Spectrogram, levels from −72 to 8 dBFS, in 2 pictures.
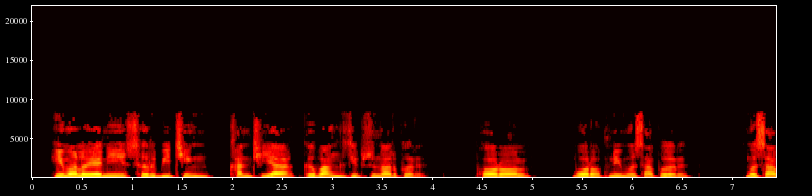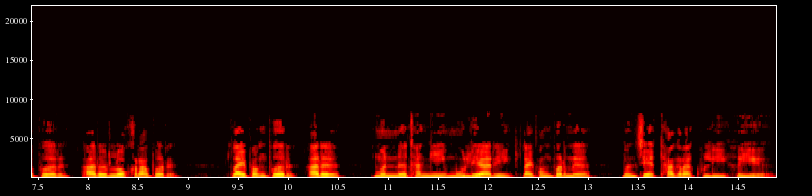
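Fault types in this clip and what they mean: MP3 compression, throughout the clip: the speech has no content above 8.3 kHz and carries plainly audible codec damage, likely from MP3 encoding at a low bitrate, which fits about 32 kbps. Short of bits, the encoder cuts the treble at a fixed frequency and zeroes weak spectral lines that switch on and off from frame to frame, giving a watery, swirling texture, metallic chirps on s sounds, and smeared attacks.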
